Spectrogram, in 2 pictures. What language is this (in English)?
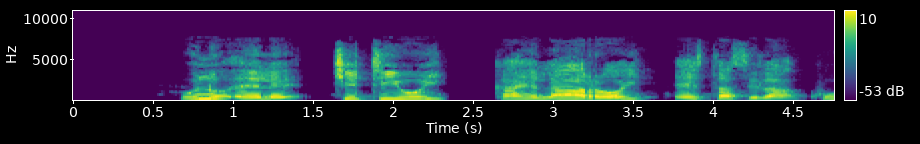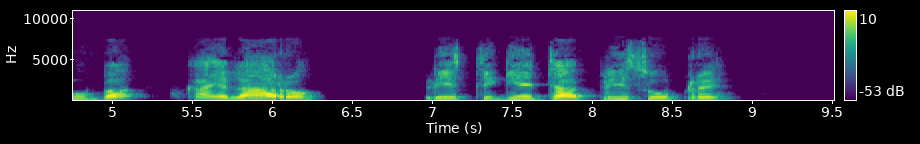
Esperanto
